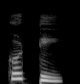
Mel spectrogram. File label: "ಖೊಟ್ಟಿ", Kannada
